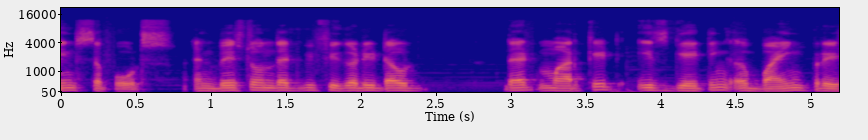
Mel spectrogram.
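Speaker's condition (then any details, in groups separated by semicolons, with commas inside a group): No condition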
